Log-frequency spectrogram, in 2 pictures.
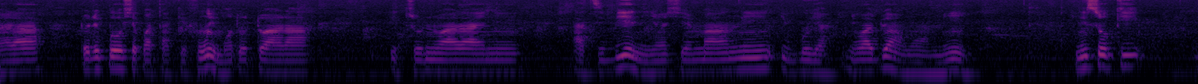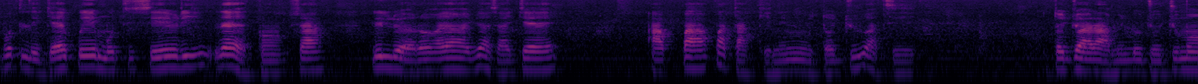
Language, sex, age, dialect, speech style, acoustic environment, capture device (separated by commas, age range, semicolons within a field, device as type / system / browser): Yoruba, male, 35-44, Nigeria - Lagos Yoruba, happy, silence, desktop / Windows / Chrome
